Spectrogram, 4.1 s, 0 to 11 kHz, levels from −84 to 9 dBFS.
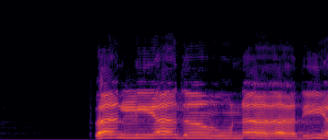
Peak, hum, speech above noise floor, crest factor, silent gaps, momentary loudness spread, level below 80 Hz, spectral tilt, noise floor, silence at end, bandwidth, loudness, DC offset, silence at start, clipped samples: -8 dBFS; none; 59 dB; 20 dB; none; 8 LU; -84 dBFS; -4 dB/octave; -84 dBFS; 0 s; 8.2 kHz; -24 LUFS; under 0.1%; 1.2 s; under 0.1%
